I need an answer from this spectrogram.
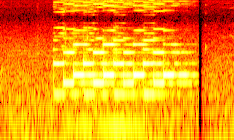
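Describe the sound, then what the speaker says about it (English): A mobile phone ringtone goes off during a gaming session, playing a bright, repeating melodic beep pattern for about a second and a half before cutting off abruptly against a quiet background. "Sorry, folks, that was my phone."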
